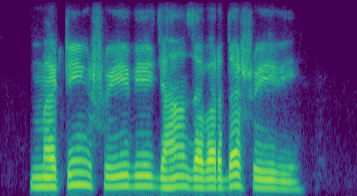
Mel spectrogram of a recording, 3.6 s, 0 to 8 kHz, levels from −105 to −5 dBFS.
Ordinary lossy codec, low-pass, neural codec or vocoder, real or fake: Opus, 16 kbps; 7.2 kHz; none; real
